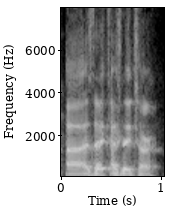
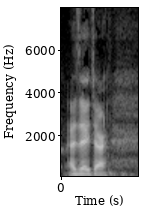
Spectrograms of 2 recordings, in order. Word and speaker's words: Azaitar: What was the guy that lost as how do you say his name? The guy that lost Azaitar. – Azaitar.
